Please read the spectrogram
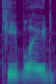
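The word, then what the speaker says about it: χ-blade: war was centered around a weapon called the Chi blade which is technically pronounced Keyblade but that's going to get confusing fast so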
